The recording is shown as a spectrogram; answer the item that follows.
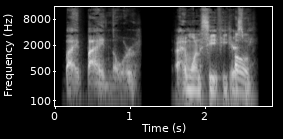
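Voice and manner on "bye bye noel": very soft, hushed, under-the-breath voice. Saying goodbye in character to test someone's hearing: said very quietly. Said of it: "I'm going to say very, very quietly".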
